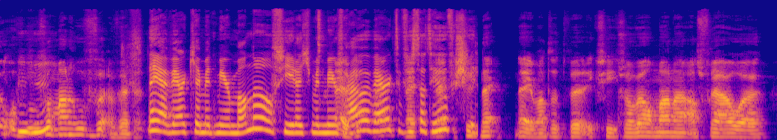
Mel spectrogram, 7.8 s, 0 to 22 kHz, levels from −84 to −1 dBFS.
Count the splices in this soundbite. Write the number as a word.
two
